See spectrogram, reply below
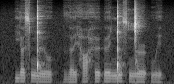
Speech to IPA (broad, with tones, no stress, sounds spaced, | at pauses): j œ˦ s ŋ͡ǃ ø˦ ʊ̯ | ð œ˨ ɪ̯ h ɑ˦ h ø˦ ʔ ø˦ ɪ̯ ŋ͡ǃ u˦ s ŋ͡ǀ ə˞˦˨ ʔ u˨ ɪ̯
